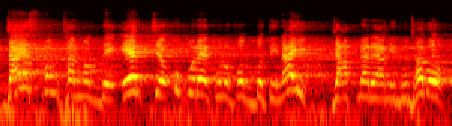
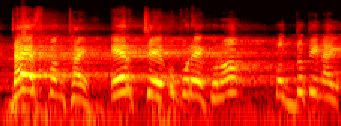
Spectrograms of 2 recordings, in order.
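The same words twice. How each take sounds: First: Said in the usual way. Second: Shouted, driving the point home; preaching shout. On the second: Acted. Preacher shouting the same line again to the crowd. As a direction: hammer the line at full voice.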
